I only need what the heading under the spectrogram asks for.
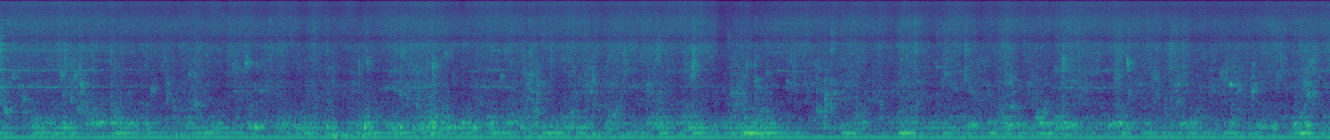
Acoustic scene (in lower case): kitchen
